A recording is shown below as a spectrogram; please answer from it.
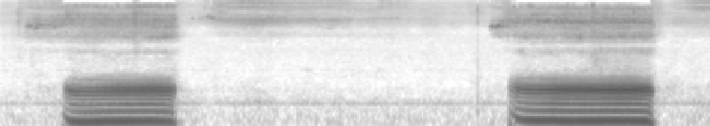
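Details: Female French Bulldog snoring in a quiet room, two strong, low droning snores about a second long each, spaced around three and a half seconds apart.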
